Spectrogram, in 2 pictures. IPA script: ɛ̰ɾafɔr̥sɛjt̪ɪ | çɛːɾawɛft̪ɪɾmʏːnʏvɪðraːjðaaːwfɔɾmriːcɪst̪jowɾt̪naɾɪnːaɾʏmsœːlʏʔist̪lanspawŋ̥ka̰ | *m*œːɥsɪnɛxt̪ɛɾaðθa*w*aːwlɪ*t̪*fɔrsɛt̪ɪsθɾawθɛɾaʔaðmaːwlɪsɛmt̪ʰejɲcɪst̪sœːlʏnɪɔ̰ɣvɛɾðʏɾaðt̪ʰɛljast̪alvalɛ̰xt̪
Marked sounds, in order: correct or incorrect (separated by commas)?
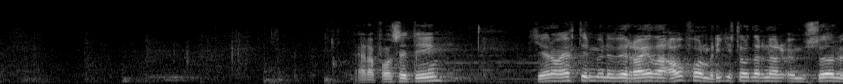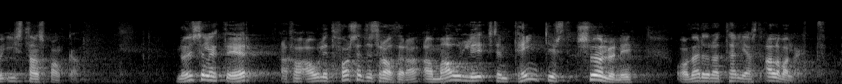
incorrect, correct, correct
